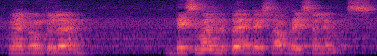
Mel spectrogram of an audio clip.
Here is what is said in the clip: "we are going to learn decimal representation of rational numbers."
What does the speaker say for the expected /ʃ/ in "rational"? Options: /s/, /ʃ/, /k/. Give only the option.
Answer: /s/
